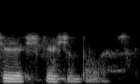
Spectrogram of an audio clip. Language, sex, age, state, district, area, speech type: Kashmiri, male, 45-60, Jammu and Kashmir, Kupwara, urban, conversation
